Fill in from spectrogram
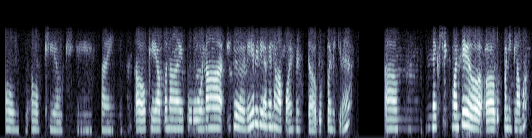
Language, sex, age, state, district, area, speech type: Tamil, female, 18-30, Tamil Nadu, Tenkasi, urban, conversation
